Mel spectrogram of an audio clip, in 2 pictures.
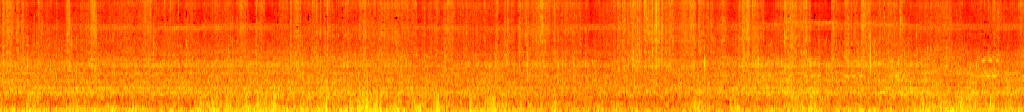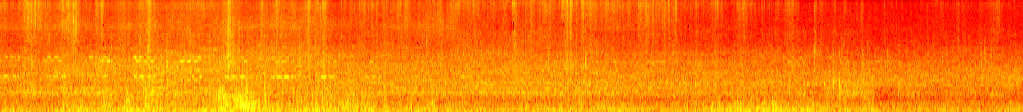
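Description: Wind buffeting the microphone while riding a Onewheel electric board on pavement, a steady low rumble with a faint steady hum underneath, swelling louder about two-thirds of the way through.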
